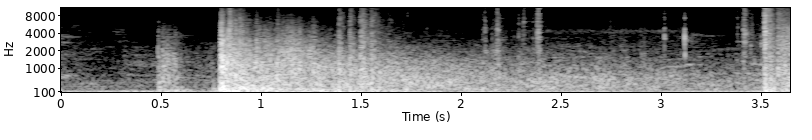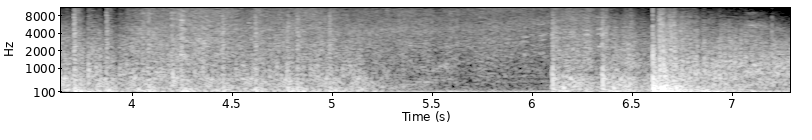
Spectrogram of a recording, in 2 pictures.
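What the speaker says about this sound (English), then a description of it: "I heard somebody's firing over there" Fortnite gunfire rattles in repeated bursts, loud and close, between quieter gaps, with the sound of rapid automatic shots carrying through most of the stretch.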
